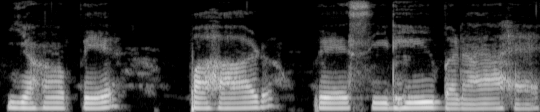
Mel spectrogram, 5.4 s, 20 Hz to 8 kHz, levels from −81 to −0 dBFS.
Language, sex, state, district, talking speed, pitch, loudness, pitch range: Hindi, male, Bihar, Begusarai, 80 wpm, 140 Hz, -17 LUFS, 135-140 Hz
